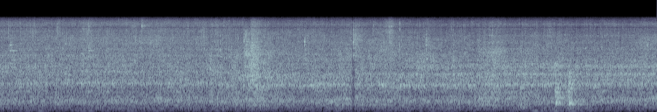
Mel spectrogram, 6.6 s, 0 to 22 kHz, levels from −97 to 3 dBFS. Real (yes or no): yes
